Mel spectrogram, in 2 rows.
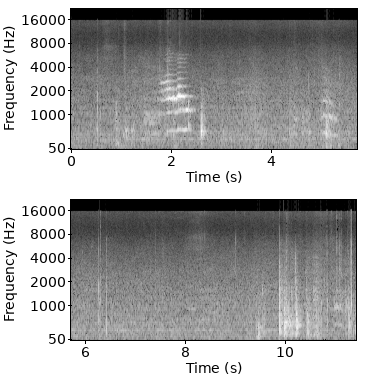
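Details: Indoor domestic cat, from home footage of a black cat and a tabby cat kept together 2018 to 2021: one clear, drawn-out meow near the start, then a quiet room with soft clicks and rustling.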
